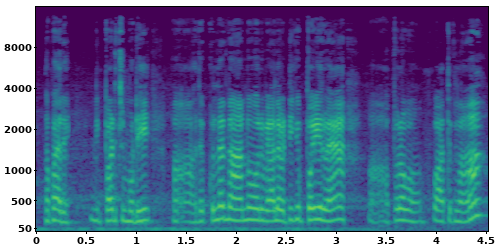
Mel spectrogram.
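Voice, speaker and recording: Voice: mid-range voice, steady tone, fast talker, a bit bright, slight background noise, natural voice. An actor voicing a young village man, coaxing and reassuring his girlfriend. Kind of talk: amateur village drama.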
